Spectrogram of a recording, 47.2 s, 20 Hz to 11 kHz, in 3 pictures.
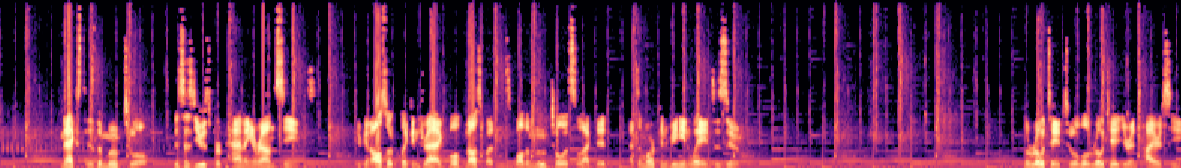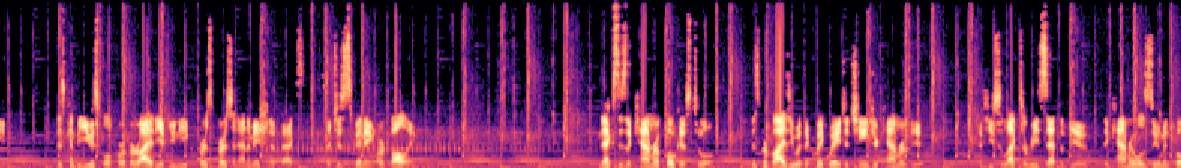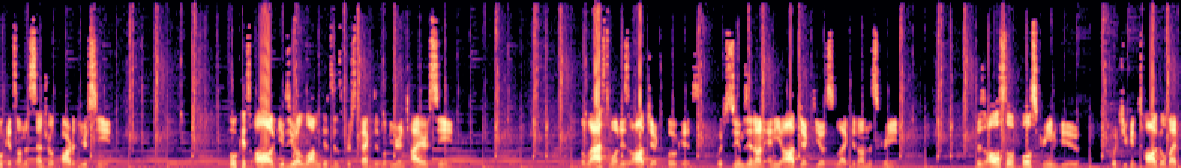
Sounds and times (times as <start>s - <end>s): Music: 0.0s - 47.2s
Speech: 0.8s - 4.2s, 4.8s - 10.0s, 13.6s - 15.9s, 16.5s - 21.4s, 23.7s - 28.1s, 28.8s - 33.0s, 34.5s - 37.6s, 39.2s - 43.5s, 44.5s - 47.2s.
